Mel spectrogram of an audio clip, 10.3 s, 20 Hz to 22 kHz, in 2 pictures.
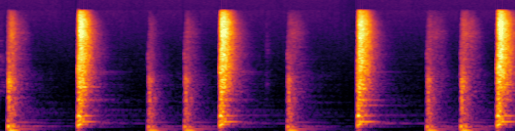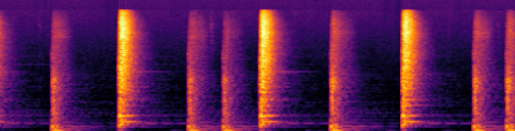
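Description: Drum kit playing a simple repeating beat: bass drum and snare drum struck in turn. There is about one stroke every 0.7 s, with some quicker pairs.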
